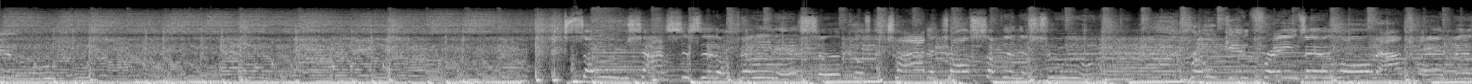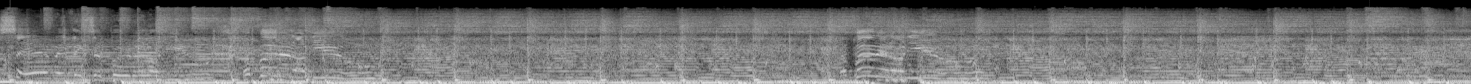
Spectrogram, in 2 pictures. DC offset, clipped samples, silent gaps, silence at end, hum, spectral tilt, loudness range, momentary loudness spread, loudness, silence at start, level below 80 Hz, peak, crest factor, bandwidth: under 0.1%; under 0.1%; none; 0 s; none; -3.5 dB/octave; 1 LU; 2 LU; -11 LUFS; 0 s; -16 dBFS; 0 dBFS; 12 dB; 16 kHz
